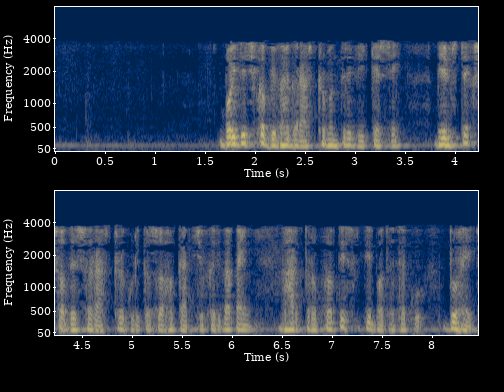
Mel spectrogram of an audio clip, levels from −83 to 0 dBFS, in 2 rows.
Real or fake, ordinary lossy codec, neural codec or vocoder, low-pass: fake; AAC, 16 kbps; vocoder, 44.1 kHz, 128 mel bands every 256 samples, BigVGAN v2; 7.2 kHz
